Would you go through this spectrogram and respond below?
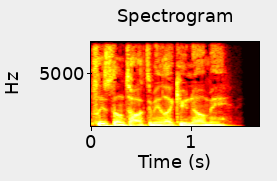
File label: synth match start atlas synth convo; Abrams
